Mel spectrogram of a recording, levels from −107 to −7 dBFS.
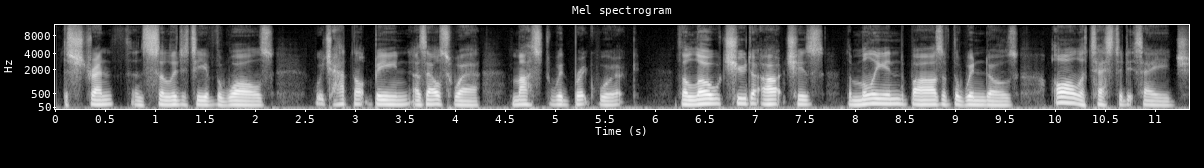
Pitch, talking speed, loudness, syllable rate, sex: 130 Hz, 155 wpm, -19 LUFS, 4.8 syllables/s, male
